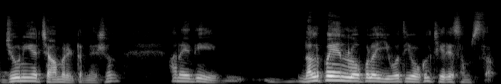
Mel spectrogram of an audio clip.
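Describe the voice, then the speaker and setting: Fast-talking older man. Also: mid-range voice. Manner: animated storytelling with lists and acted quotes. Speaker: interview guest, motivational speaker. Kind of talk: casual interview talk.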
